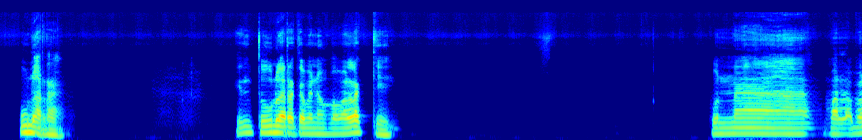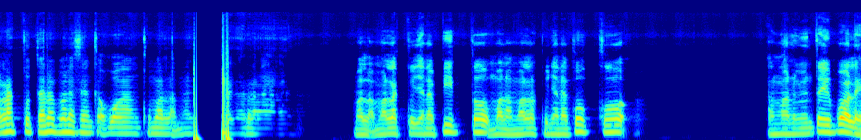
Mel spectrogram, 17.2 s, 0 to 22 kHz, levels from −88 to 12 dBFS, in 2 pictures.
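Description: A speech recording with one fault: a cable pulled and plugged in. At 10.56 s a pop cuts the sound. Near silence follows for about 0.30 s while the live lead is out. Then a 41 ms burst of 50 Hz mains buzz comes in. That is the plug tip touching before it seats, so the open input picks up hum. A second pop marks full contact, and the speech resumes at 10.91 s.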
